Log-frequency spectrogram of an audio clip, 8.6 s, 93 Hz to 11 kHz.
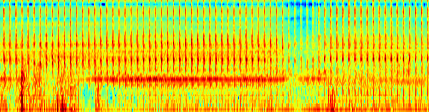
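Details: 2005 Acura RL petrol engine idling with a fast, steady knock sharply tapping over the running note, cause unknown.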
